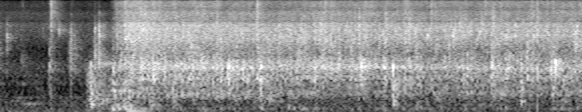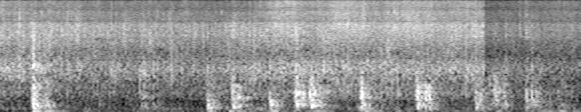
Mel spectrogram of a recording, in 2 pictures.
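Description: Chana dal and curry leaves frying in hot oil in a pan for an okra stir-fry: a loud, steady sizzle runs throughout, broken by occasional stirring clacks.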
